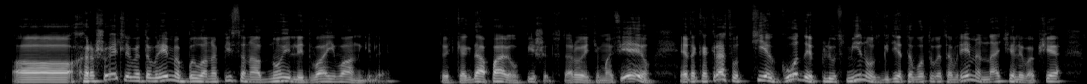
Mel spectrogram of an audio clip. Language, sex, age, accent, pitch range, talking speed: Russian, male, 30-49, native, 110-165 Hz, 175 wpm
